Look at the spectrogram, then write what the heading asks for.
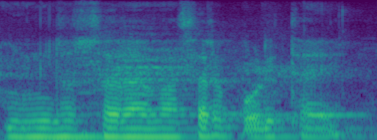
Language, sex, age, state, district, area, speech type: Odia, male, 18-30, Odisha, Koraput, urban, spontaneous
